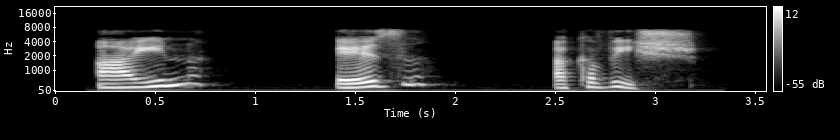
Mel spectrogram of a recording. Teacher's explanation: Ain sounds like the letter Aleph but comes from even deeper in the throat. It's the sound that the doctor wants you to make when she examines your throat with a tongue depressor.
